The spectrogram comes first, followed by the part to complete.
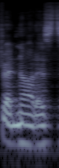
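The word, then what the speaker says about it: Dreadnoughtus: dread naus yes I do know how to pronounce dread naus this is a good topic so I found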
